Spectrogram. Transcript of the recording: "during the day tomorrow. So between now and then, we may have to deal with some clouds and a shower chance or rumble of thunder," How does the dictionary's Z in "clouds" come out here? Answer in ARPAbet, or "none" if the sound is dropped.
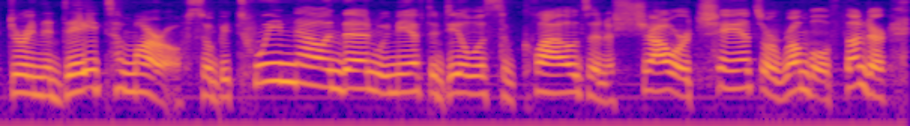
Z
